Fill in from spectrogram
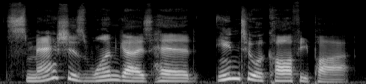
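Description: A man's voice: fairly high pitch, very animated, takes it slowly. Rambling male podcast co-host. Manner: rambling scene-by-scene retelling with fillers. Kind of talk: casual movie-recap chat.

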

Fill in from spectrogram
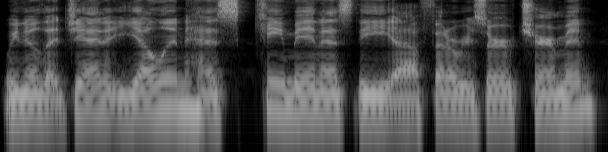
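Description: A man's voice: medium pitch, little pitch movement, moderate pace, darkish tone, clear, resonant tone. Emphatic man giving informal news commentary. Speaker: host of a crypto news show.

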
